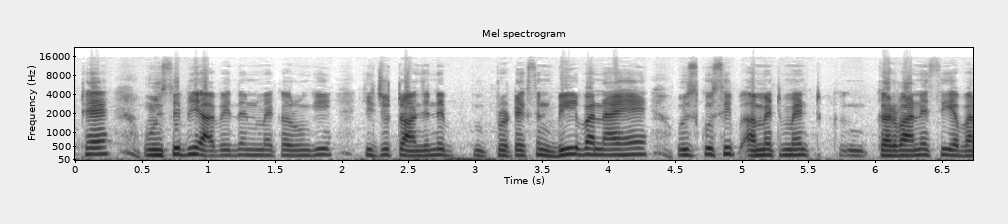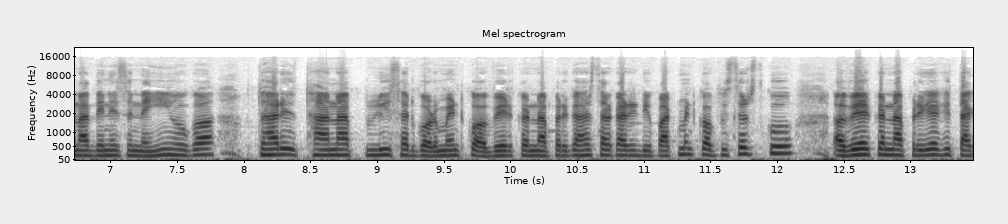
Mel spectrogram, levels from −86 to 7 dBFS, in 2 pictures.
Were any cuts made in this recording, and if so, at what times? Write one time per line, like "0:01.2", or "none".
none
